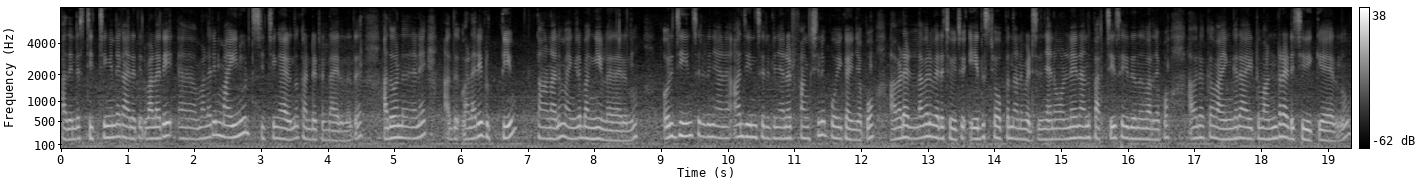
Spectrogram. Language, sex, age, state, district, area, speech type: Malayalam, female, 18-30, Kerala, Palakkad, rural, spontaneous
